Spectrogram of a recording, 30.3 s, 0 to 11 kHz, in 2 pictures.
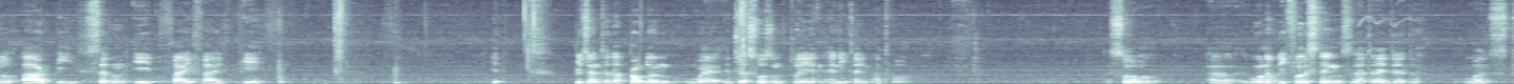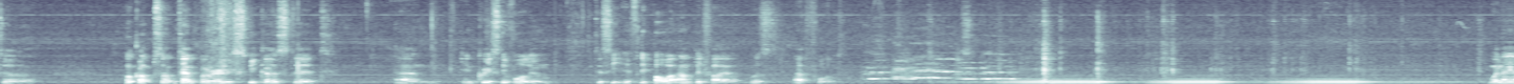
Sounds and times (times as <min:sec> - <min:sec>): Speech: 0:00.0 - 0:02.8, 0:05.8 - 0:09.2, 0:11.1 - 0:15.6, 0:16.4 - 0:23.6, 0:30.0 - 0:30.2.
